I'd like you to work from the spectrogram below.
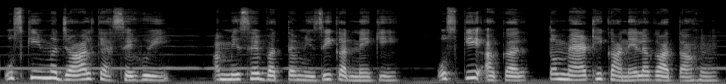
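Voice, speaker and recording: A woman's voice: mid-range voice, slow, darkish tone, faint music behind, lightly acted. A woman voicing a young husband and protective son in a read-aloud story, speaking plainly and directly.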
